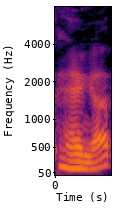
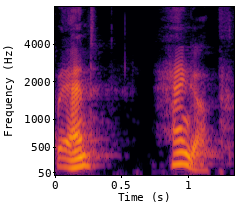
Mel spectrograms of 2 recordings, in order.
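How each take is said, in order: First: The stress falls on the second part. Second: The stress falls on the first part. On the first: It is used as a verb. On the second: It is used as a noun.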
